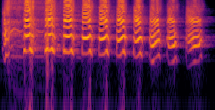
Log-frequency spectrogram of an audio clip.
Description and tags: WARNING: might be loud
another laugh for minkie pie
laugh, manic, minkie, obsidian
